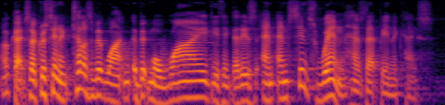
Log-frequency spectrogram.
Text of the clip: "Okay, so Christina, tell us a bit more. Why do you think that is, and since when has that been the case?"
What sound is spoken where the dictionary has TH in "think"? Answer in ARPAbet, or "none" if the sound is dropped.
TH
